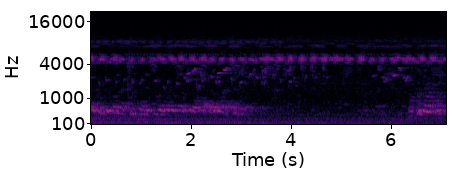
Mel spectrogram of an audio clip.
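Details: Crickets chirping in the countryside in the morning: a steady, high, rapidly pulsing trill runs without a break, over a lower, warbling droning chorus that swells and fades.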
